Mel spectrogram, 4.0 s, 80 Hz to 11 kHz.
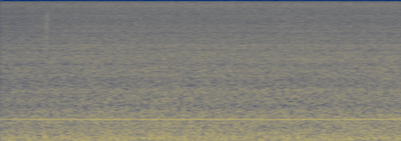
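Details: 2012 Honda Accord Special Edition blower motor at full blast, drawing a steady 15.5–15.6 A (normal range roughly 11–20 A): smooth, steady rush of air with a faint even hum, no rubbing or ticking. Normal blower operation.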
